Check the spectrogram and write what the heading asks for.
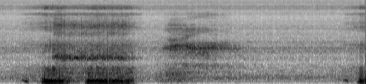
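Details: Two loud, low, rumbling snores with quieter breathing between them; ordinary snoring.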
